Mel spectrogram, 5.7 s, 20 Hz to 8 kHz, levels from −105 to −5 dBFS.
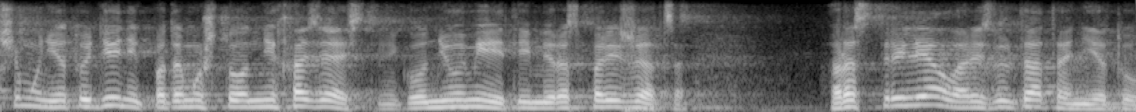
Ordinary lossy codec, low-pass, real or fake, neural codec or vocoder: Opus, 32 kbps; 7.2 kHz; real; none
